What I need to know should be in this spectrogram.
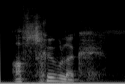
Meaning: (adjective) heinous, horrible; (adverb) heinously, horribly (used as an intensifier)
- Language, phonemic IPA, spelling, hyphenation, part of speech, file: Dutch, /ɑfˈsxyu̯ələk/, afschuwelijk, af‧schu‧we‧lijk, adjective / adverb, Nl-afschuwelijk.ogg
